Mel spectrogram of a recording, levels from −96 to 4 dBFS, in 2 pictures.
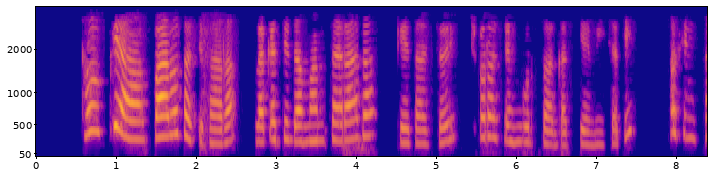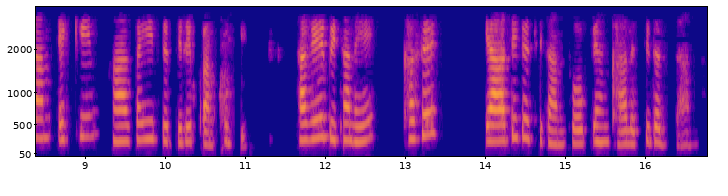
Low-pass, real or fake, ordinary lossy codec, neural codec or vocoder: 3.6 kHz; fake; MP3, 24 kbps; vocoder, 44.1 kHz, 128 mel bands, Pupu-Vocoder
